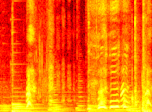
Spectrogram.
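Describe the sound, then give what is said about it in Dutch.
A wet dog barks and yips several times in quick, uneven bursts, fairly loud, with no talking around it. “Natte hond!”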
